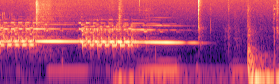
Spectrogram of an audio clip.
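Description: A phone ringtone from an incoming call on a phone not set to silent chirps in short repeating melodic bursts, fairly quiet, with a low rumbling thud near the end and no one speaking.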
